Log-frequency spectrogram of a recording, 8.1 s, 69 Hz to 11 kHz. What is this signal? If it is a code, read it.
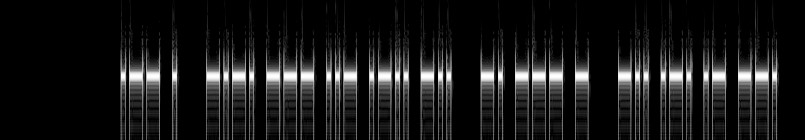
Morse code, heard as a keyed tone, about 28 wpm, 700 Hz. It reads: WE COULD NOT DRAG
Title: Sentences from Top 1500 Words 28wpm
